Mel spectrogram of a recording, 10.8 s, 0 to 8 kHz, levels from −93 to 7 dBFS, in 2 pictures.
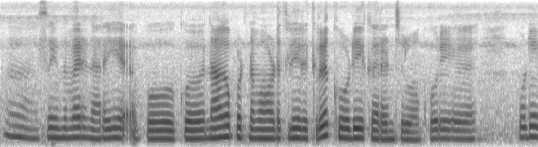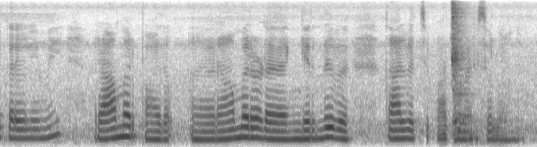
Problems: none marked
